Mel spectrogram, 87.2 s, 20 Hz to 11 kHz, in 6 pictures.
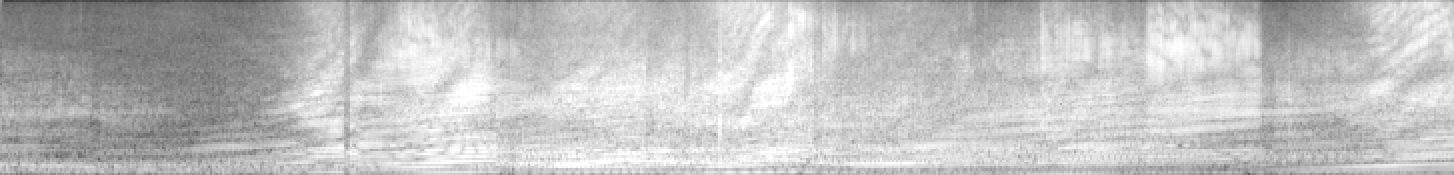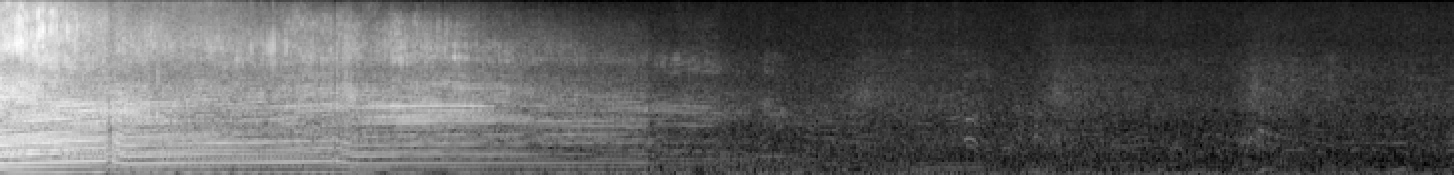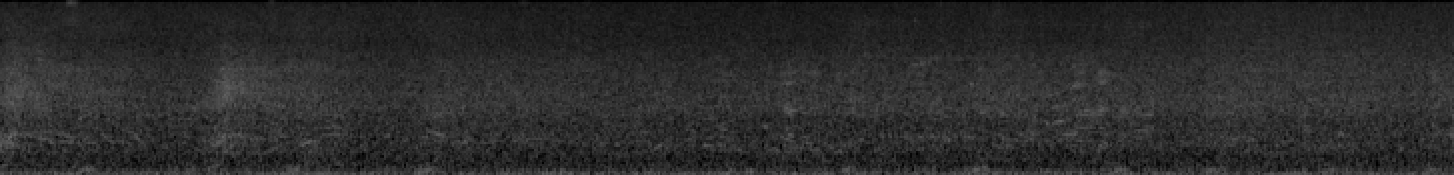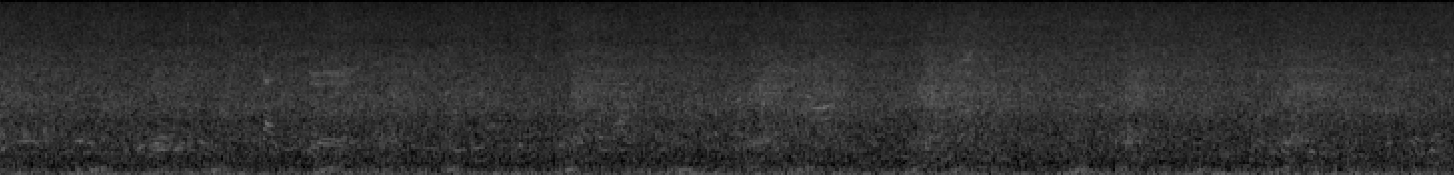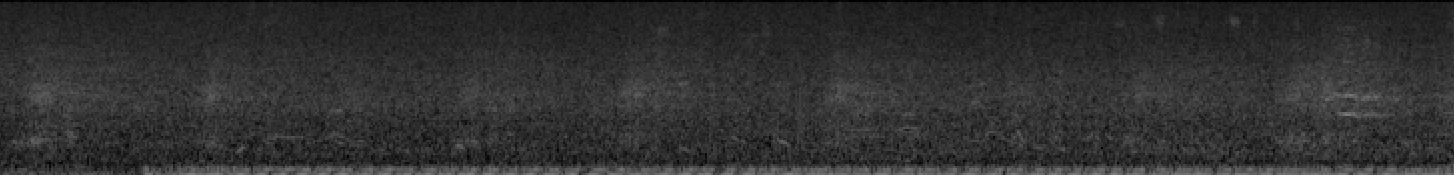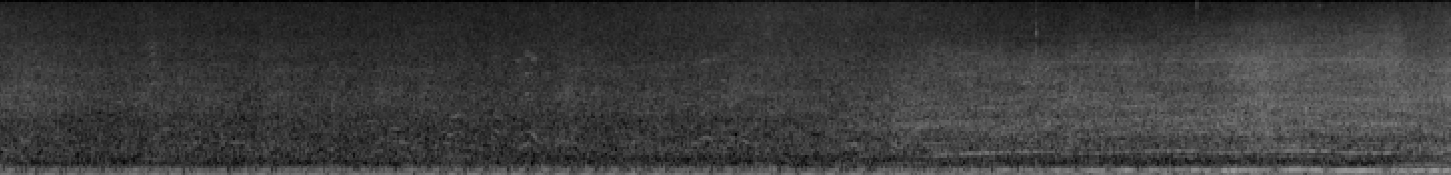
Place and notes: Scarborough District, UK - Motorcycle Road Racing 2016 ... Gold Cup ...
Super lightweights ... 650cc practice ... Mere Hairpin ... Oliver's Mount ... Scarborough ... open lavaliers clipped to base ball cap ...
